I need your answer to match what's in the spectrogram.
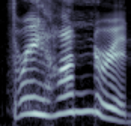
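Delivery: shrill, very high, loud yell. Narrator voicing Frank calling out a number, yelling. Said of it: "Frank yelled".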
